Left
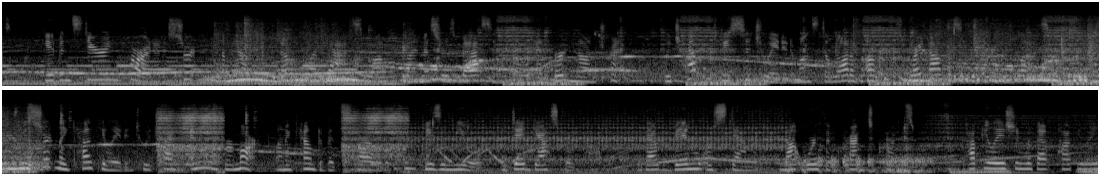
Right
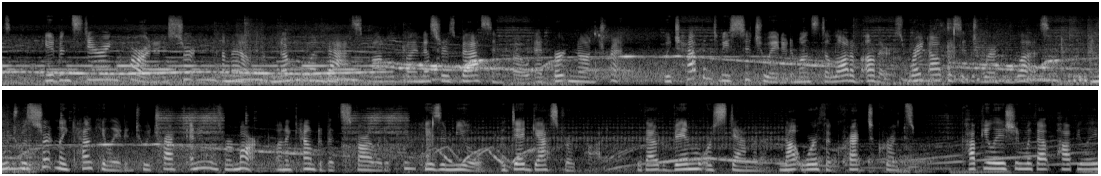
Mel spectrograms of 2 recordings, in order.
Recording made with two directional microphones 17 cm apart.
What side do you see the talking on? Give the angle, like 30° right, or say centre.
60° right.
